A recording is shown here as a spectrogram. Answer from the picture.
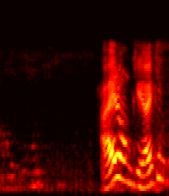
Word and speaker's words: Roblox: It's Roblox, not Roblox. I don't care, I can pronounce it however I want.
